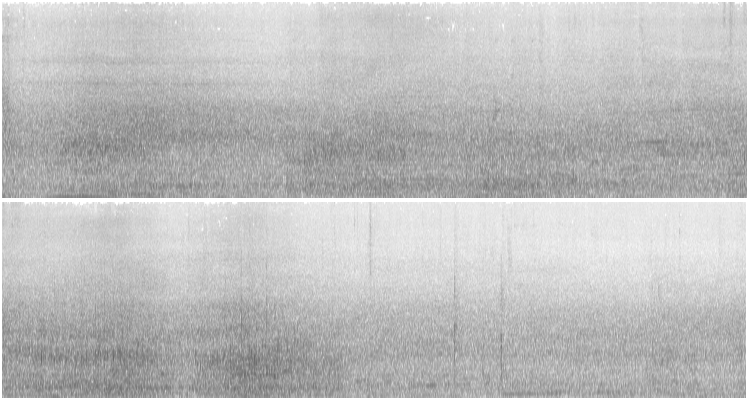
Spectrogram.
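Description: Street traffic noise: a steady wash of road noise that swells several times as vehicles pass.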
